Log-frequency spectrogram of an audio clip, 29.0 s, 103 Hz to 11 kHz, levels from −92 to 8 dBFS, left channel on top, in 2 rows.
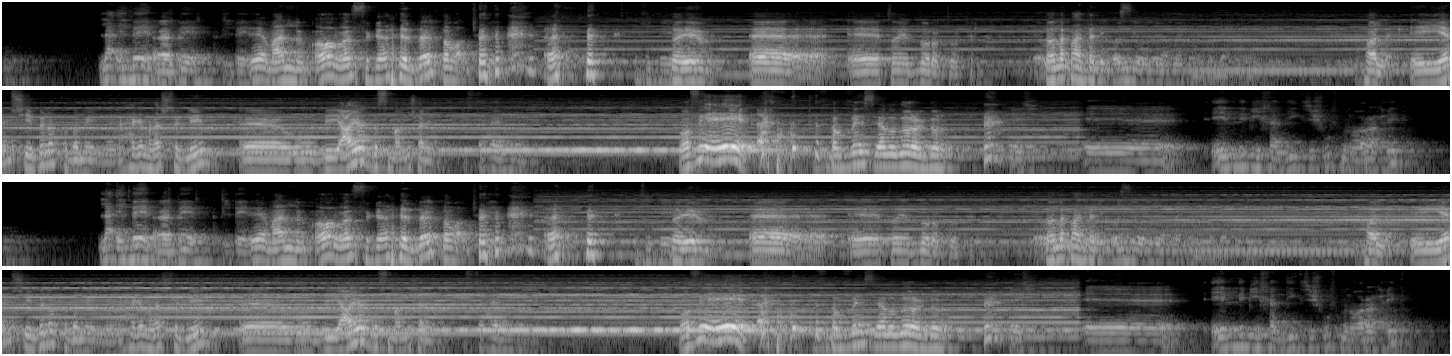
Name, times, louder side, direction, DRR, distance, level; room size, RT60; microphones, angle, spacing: voice 1, 1.0-2.5 4.0-4.3 4.7-5.0 6.4-6.8 10.3-12.5 17.4-17.5 19.2-19.7 22.7-23.1 24.5-24.8 25.2-26.2 26.6-28.5, right 1 dB, 55° right, 1 dB, 3.7 m, -37 dB
voice 2, 2.5-5.9 6.7-7.1 7.5-9.6 10.4-11.0 13.6-18.8 21.3-22.4 22.8-23.9 24.3-24.5, left 1 dB, 20° left, 5 dB, 0.6 m, -24 dB
sound 1, 5.3-25.3, right 4 dB, 70° right, 0.8 m, -32 dB
26.5 x 10.0 x 2.5 m, 0.90 s
head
